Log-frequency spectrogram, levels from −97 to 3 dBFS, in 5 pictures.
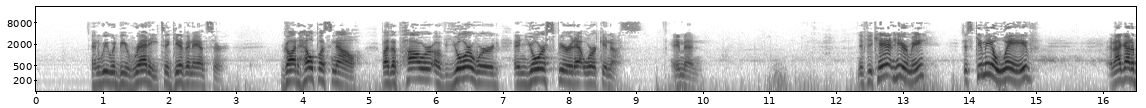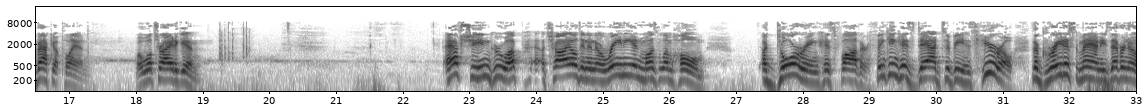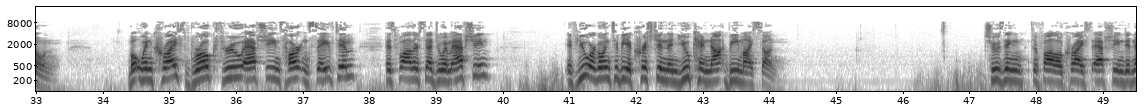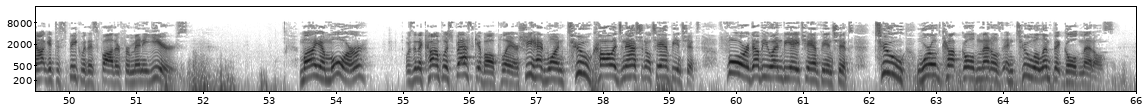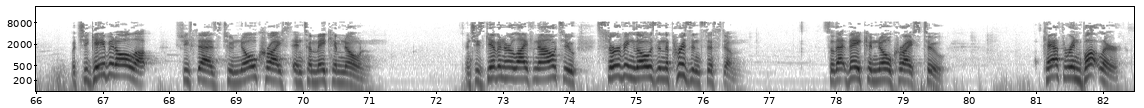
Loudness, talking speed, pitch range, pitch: -18 LUFS, 135 wpm, 175-235 Hz, 205 Hz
